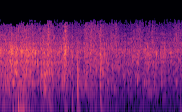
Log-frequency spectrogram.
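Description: Steady rushing river water with sloshing and splashes, broken by a few hollow wooden knocks and thumps as people clamber into the front of a rowboat. No one speaks.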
